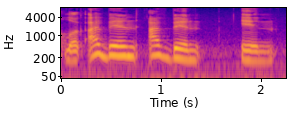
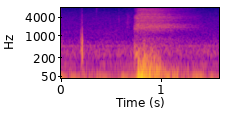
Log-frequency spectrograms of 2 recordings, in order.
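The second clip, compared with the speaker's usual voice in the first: heavy exasperated sigh; 4 dB quieter than usual. Real, not acted.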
